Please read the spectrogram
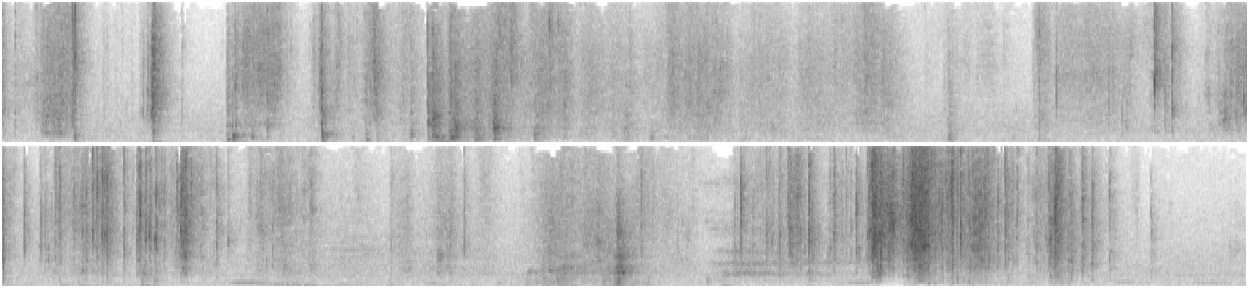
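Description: Shiny foil wrapper of a Panini Select basketball card pack crinkling in uneven spurts as hands open it and pull out the cards. It is loudest about two seconds in and again near the end.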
